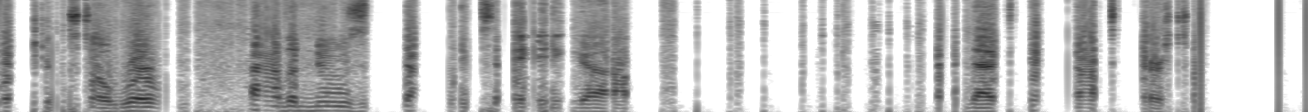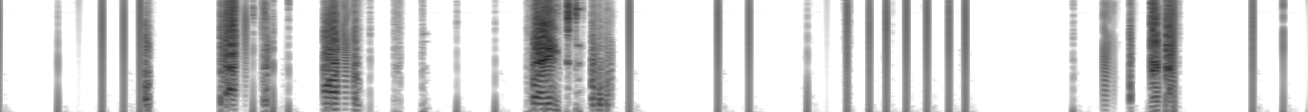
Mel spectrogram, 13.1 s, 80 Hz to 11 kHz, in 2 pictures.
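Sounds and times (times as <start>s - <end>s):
record scratching: 0.0s - 6.1s, 7.1s - 9.7s, 12.0s - 12.5s.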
